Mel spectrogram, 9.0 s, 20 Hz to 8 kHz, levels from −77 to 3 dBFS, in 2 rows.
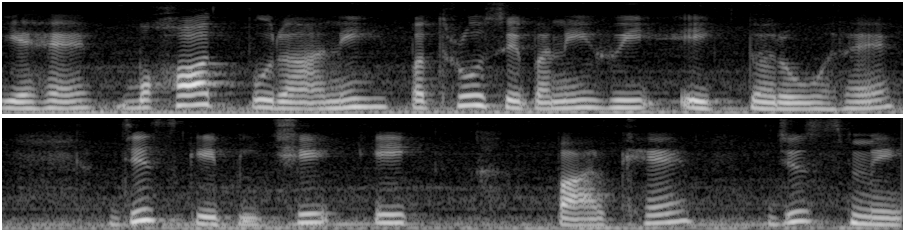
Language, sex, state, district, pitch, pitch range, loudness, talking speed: Hindi, female, Delhi, New Delhi, 195 Hz, 180-220 Hz, -20 LUFS, 100 wpm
